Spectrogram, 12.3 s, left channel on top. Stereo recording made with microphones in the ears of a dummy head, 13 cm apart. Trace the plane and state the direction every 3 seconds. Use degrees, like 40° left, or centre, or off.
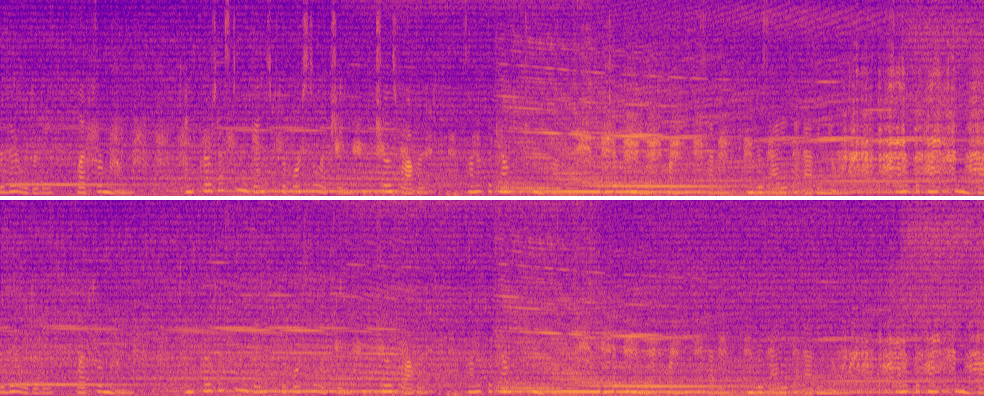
60° right, 30° right, 10° left, 50° left.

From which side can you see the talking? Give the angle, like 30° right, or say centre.
70° left.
